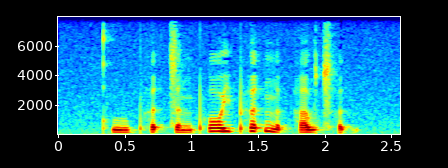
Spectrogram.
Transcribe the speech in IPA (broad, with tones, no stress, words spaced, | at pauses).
kʰuː˨pʰɐ˧t̚ t͡sɐ˨˧ŋpʰɔː˥jpʰɐ˥t̚ ŋɐ˨˥k̚haː˥w t͡sʰɐ˨˥k̚ɐ˨t̚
